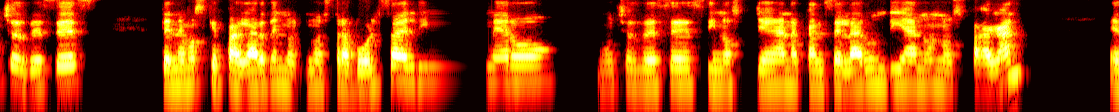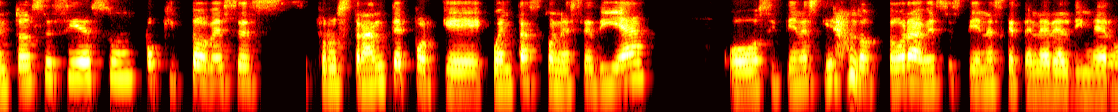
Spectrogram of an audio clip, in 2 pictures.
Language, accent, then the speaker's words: Spanish; Puerto Escondido, Oaxaca, Mexico; born there; mi bella ciudad de Puerto Escondido, Oaxaca, de donde yo nací.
